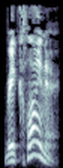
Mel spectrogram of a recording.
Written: recliner

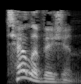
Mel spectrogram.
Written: television

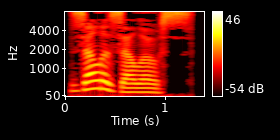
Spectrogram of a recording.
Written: zelozelos

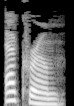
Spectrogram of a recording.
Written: Ekram

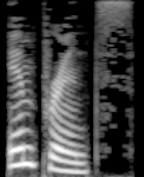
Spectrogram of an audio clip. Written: imprints

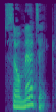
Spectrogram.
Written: somatic

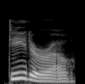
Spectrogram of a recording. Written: diderot

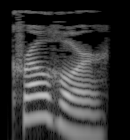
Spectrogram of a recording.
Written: crohoore

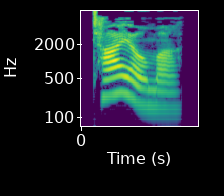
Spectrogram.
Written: taiomah

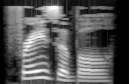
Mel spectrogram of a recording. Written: phraseable

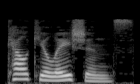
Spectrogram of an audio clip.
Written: calculations

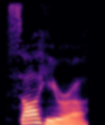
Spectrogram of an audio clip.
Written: saahira

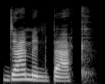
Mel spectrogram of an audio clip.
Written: diamondback

